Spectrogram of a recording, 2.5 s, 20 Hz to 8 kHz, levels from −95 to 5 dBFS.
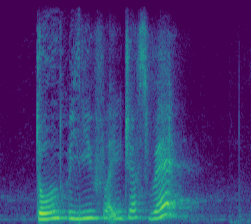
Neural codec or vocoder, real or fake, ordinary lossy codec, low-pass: codec, 24 kHz, 0.9 kbps, WavTokenizer, medium speech release version 1; fake; Opus, 24 kbps; 7.2 kHz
